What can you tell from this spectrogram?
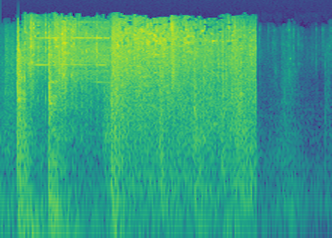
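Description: Action-film fight sound effects at a train door: a few heavy blows, then a dense crashing noise that cuts off abruptly about three and a half seconds in.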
